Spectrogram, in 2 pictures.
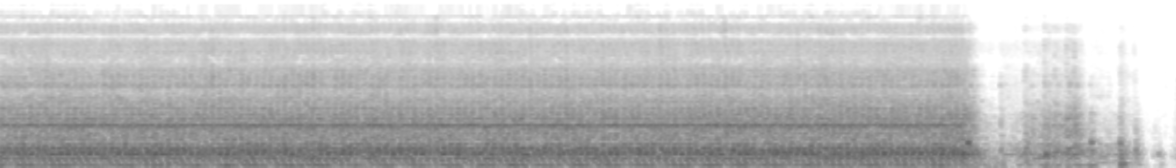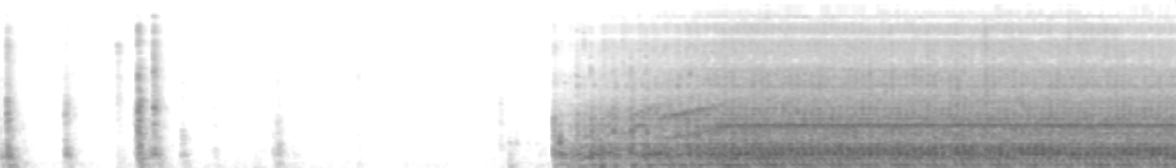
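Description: A sewing machine stitches a make-up brush roll, a steady close motor hum that runs for about ten seconds, cuts out into near silence with a few faint clicks, then starts up again and runs on.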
